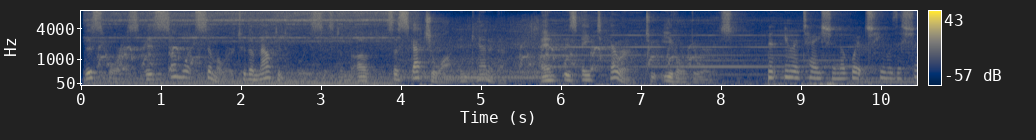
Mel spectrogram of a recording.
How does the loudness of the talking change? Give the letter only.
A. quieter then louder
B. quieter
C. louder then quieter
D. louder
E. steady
E.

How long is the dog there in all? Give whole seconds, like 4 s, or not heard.
4 s.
